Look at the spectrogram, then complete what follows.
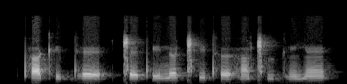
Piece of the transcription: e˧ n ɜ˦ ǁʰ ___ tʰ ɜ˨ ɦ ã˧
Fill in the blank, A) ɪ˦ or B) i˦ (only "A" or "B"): A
